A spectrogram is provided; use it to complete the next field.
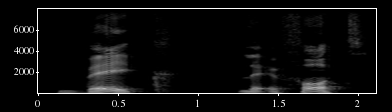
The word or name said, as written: bake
